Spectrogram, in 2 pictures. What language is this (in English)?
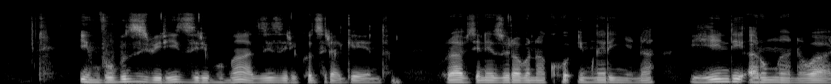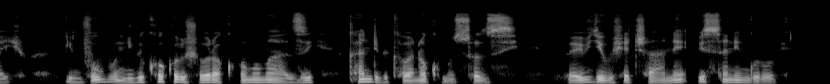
Rundi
